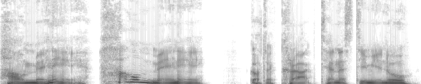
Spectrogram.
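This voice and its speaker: A man's voice: low voice, big pitch swings, unhurried, mellow, no echo, studio quality, pitched above the performer's own voice, heavily acted. A man voicing a smug, boastful young schoolmaster in a storybook, hearty and pleased with himself in clipped, slangy phrases. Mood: boastful, beaming.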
